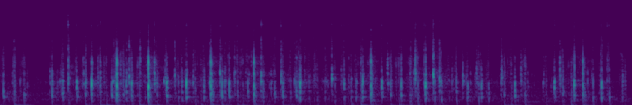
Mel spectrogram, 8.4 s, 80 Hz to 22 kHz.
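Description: Fingertips of both hands type on a compact 68-key NiZ Plum Atom 68 keyboard with a white plastic case and tall purple and yellow Domikey Gas Attack SA plastic keycaps, resting on a desk pad. A steady run of short, clacky mid-pitched taps is heard, each dying away almost instantly, over a faint low hum.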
